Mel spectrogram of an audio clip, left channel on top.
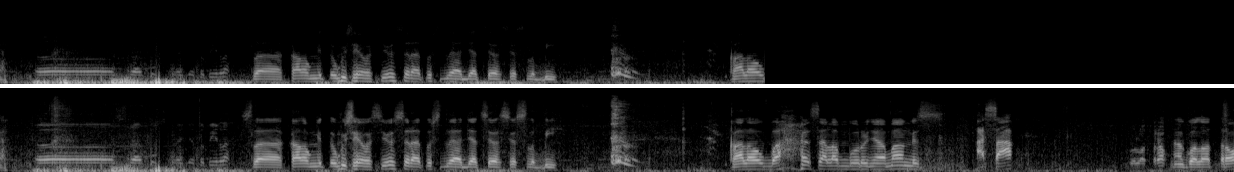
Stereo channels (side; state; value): left; drops out; at 7.7 s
